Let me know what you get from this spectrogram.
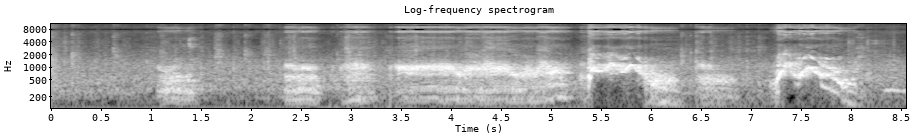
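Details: Santa and Minnie, pet dogs, playing with a Zig 'a' Zag ball. Rough, throaty growls come in bursts from the first second on, with a long sustained stretch mid-way, then two sharper bark-like outbursts near the end.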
